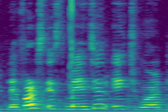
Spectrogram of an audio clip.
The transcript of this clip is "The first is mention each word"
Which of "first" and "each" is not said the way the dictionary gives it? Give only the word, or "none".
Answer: first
